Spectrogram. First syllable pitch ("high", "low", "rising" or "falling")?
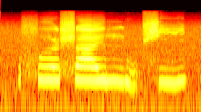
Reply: high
